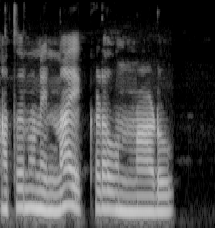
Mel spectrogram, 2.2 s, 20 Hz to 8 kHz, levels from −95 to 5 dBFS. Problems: constant background noise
